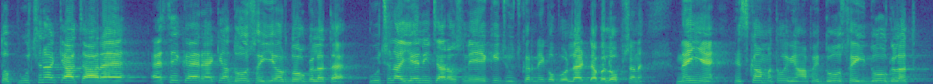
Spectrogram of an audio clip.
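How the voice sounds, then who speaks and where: A man's voice: sits high, flat delivery, fairly quick. A man teaching Hindi grammar at a board, asking questions and answering them himself, repeating key words with emphasis, in an echoey classroom.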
